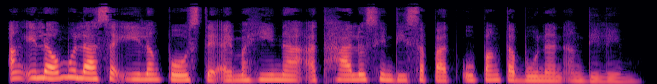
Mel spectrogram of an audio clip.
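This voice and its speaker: A woman's voice: medium pitch, fairly quick, darkish tone, dry recording, studio quality. A woman reading a scripted romantic drama story as its narrator, in a dramatic storytelling style.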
